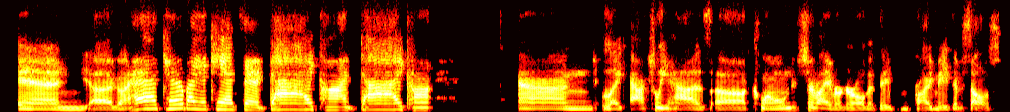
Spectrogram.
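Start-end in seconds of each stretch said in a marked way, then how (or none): 1.3-4.3 very high, shrill, vicious screaming. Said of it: "that person is screaming".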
